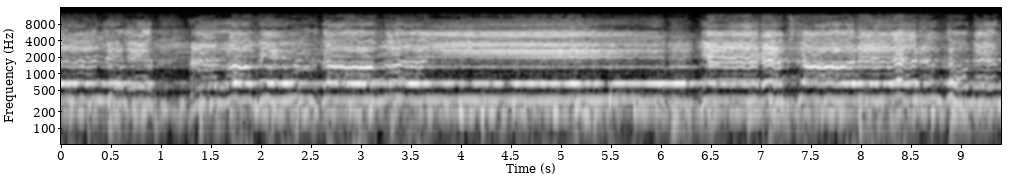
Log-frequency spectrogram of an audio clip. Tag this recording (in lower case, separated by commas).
music, traditional music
